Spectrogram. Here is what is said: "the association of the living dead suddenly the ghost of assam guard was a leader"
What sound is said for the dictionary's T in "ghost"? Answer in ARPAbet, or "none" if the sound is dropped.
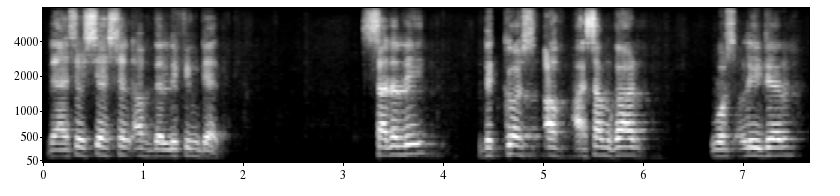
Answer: none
